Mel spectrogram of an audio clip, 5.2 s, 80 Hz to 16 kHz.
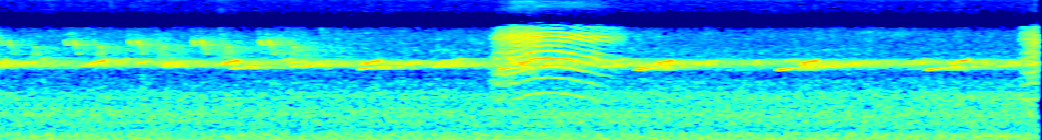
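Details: Catbird giving a single nasal, cat-like mew that sounds like a baby, a slurred arching call near the middle, over a steady high hum that runs throughout; dated May 1, 2024.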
